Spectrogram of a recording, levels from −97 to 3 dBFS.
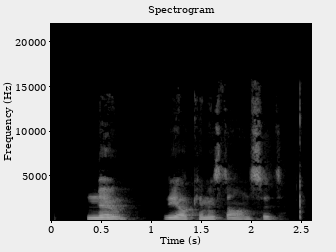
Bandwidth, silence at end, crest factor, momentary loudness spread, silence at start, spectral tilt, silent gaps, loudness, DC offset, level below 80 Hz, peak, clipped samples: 15.5 kHz; 0.35 s; 20 dB; 14 LU; 0.35 s; -5.5 dB/octave; 0.98-1.12 s; -41 LUFS; under 0.1%; -84 dBFS; -22 dBFS; under 0.1%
